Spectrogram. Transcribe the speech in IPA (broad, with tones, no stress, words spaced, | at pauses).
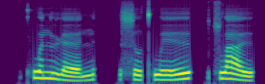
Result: kʰwə˥nlɥɛ˨˩˦n | sɹ̩˨˩t̪ʰwe˧˥ɪ̯ | t͡swa˥˩ɪ̯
